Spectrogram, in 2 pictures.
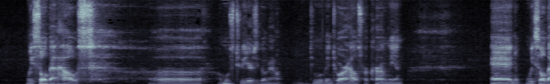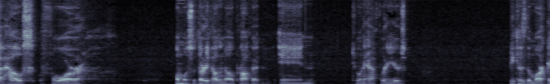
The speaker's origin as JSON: {"language": "English", "town": "Rapid City", "region": "South Dakota", "country": "United States", "tie": "born or raised there", "said": "the city I grew up in Rapid City, South Dakota"}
